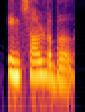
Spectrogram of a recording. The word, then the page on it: insolvable: Indian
